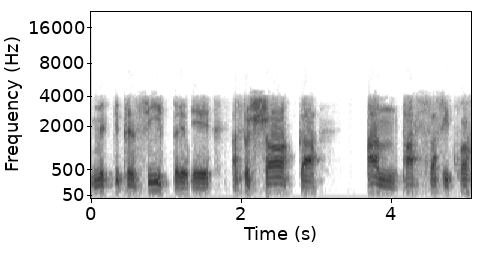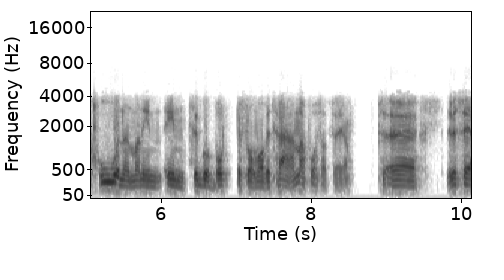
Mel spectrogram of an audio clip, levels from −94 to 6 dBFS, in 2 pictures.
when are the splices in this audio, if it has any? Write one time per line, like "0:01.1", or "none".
0:01.3
0:08.9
